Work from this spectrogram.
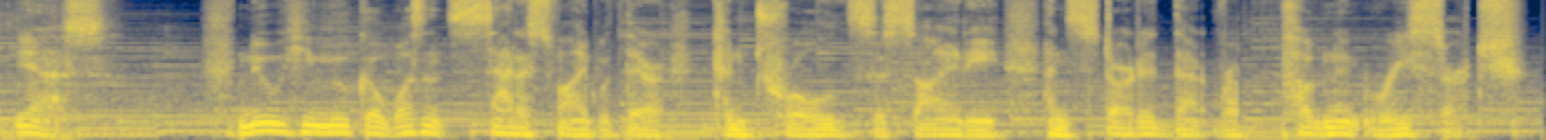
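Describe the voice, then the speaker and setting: Game rebel commander: extremely low voice, cold and commanding, music underneath. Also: male voice, measured pace. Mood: cold, resolute. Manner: disdainful, commanding. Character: cold, scornful major general turned rebel commander. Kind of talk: video game cutscene acting. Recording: music behind the voice.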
